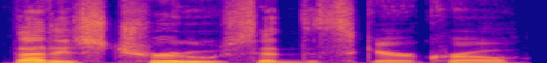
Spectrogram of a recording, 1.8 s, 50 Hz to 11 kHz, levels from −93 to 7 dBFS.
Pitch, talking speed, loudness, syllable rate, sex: 115 Hz, 195 wpm, -20 LUFS, 4.7 syllables/s, male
